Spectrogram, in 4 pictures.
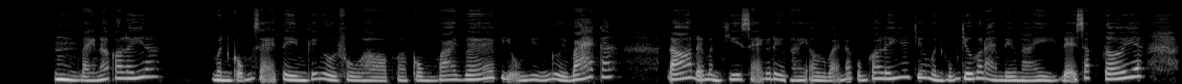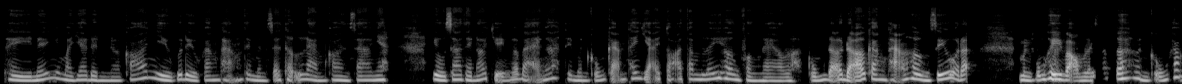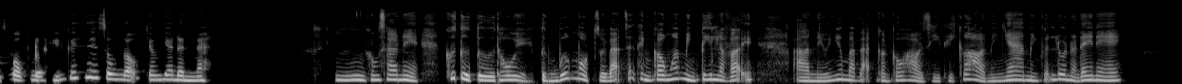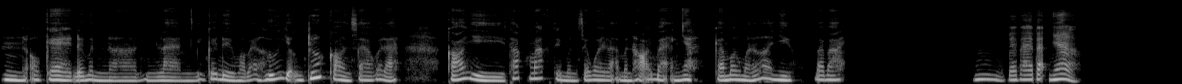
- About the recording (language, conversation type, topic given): Vietnamese, advice, Xung đột gia đình khiến bạn căng thẳng kéo dài như thế nào?
- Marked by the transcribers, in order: other background noise; "làm" said as "ừn"; unintelligible speech; unintelligible speech; tapping; "làm" said as "ừn"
